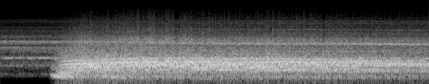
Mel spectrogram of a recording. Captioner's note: dramatic music; monster shrieks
